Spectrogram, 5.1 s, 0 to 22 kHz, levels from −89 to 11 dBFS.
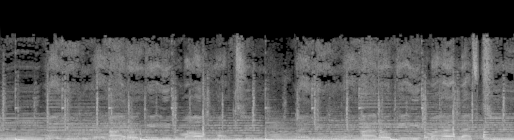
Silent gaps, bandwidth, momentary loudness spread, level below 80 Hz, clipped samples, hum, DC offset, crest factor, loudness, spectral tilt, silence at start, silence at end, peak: none; 17 kHz; 4 LU; -18 dBFS; under 0.1%; none; under 0.1%; 12 dB; -12 LUFS; -5 dB/octave; 0 s; 0 s; 0 dBFS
